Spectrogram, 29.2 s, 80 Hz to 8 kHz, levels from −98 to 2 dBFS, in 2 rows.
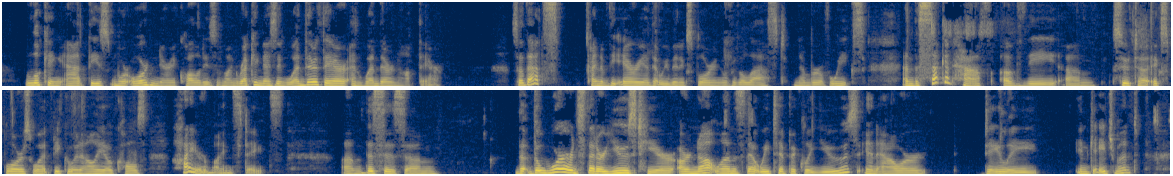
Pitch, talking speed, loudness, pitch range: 175 Hz, 150 wpm, -19 LUFS, 160-195 Hz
